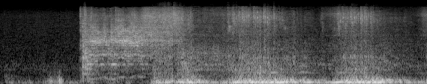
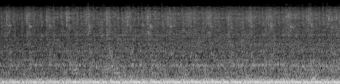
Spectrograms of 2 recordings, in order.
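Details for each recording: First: 1968 Ford Galaxie, carbureted, cold start at night with hood off, pumping the gas; starter cranks on and on with a steady low churn and uneven surges, engine never catches; hard cold start. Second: 1968 Ford Galaxie V8, cold start at night with hood off after pumping the gas: deep, steady idle with a slightly uneven lope while warming up; nothing wrong heard.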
